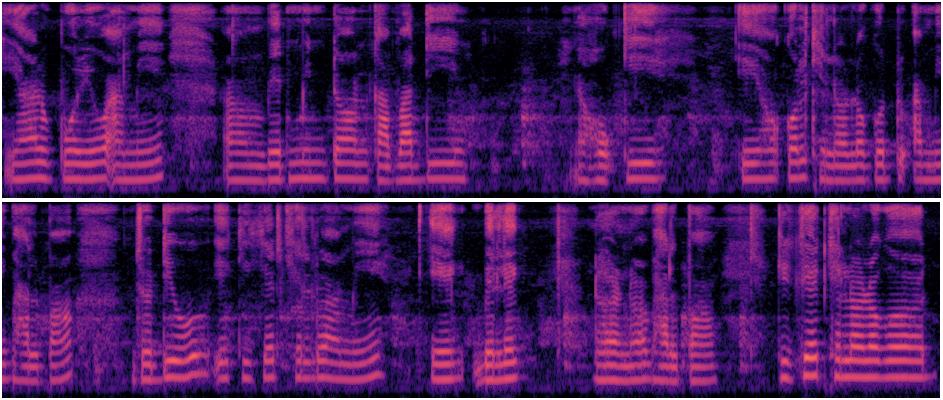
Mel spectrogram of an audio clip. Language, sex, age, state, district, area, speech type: Assamese, female, 18-30, Assam, Dibrugarh, urban, spontaneous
